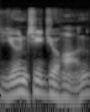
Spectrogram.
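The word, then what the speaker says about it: 云栖袾宏: That scholar was Yunqi Zhuhong, pronounced Yunqi Zhuhong.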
